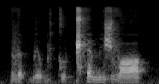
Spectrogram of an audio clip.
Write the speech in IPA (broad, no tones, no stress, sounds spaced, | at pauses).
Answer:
v ɛ p b e ʊ̯ b ḭ k u ǁʰ ɛ m i ʒ v ɒ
